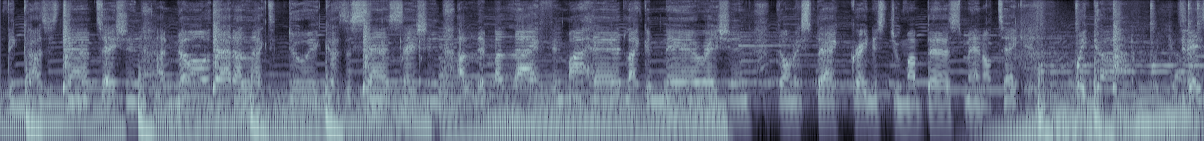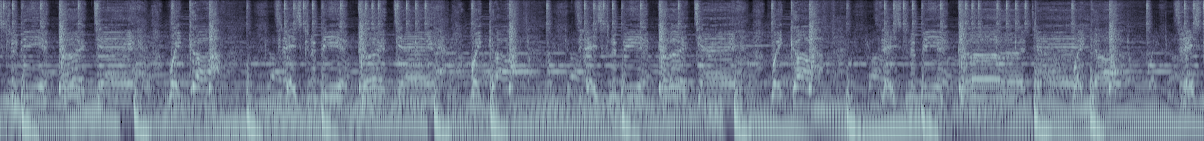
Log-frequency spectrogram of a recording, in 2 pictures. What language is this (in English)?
Turkish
